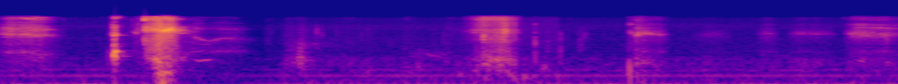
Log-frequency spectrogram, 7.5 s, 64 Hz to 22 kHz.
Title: Sneeze Vid #3 | Hayfever Fit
